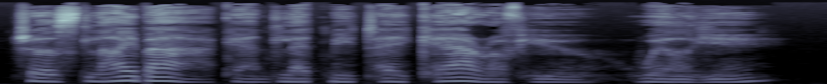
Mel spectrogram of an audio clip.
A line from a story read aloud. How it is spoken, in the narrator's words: he whispered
